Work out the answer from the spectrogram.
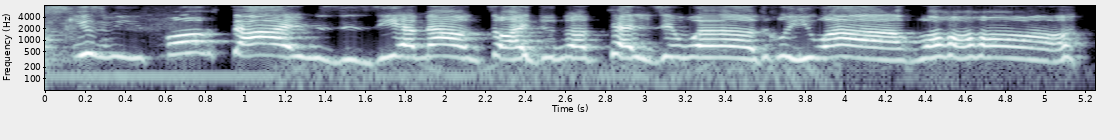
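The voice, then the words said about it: Bad stereotypical French accent. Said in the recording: “the very obviously bad, very stereotypical French accent”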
